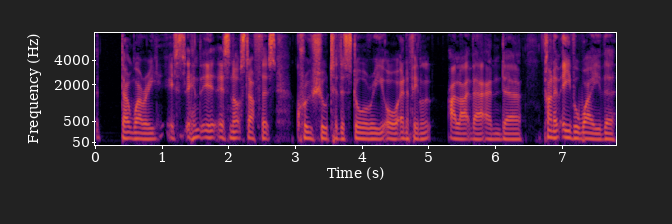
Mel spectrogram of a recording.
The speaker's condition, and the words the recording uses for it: Stuttering. It also meant I stuttered more than I think on any episode because of that slight nerves over such a serious subject.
